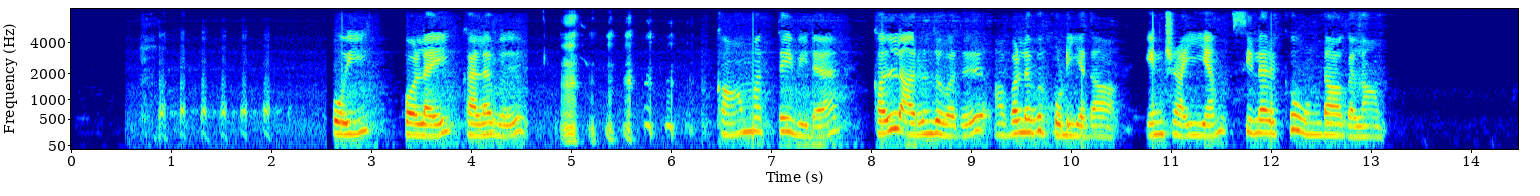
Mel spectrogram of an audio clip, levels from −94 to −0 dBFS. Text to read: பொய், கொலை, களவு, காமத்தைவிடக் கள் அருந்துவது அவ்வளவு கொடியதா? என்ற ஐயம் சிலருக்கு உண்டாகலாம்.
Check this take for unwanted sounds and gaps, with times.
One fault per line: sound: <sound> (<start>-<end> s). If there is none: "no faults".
sound: laugh (0.7-2.2 s)
sound: laugh (4.7-6.3 s)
